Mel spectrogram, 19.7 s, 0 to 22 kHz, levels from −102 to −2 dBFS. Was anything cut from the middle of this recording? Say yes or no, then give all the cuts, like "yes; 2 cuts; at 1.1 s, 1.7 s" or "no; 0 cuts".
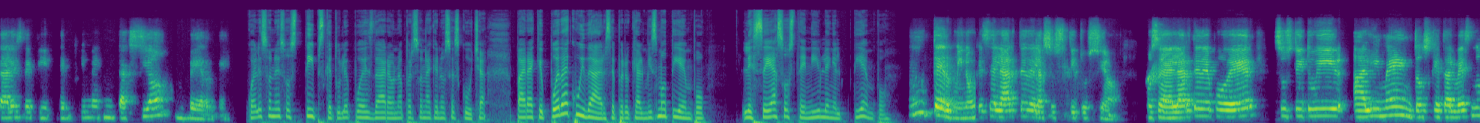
yes; 2 cuts; at 3.3 s, 13.0 s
